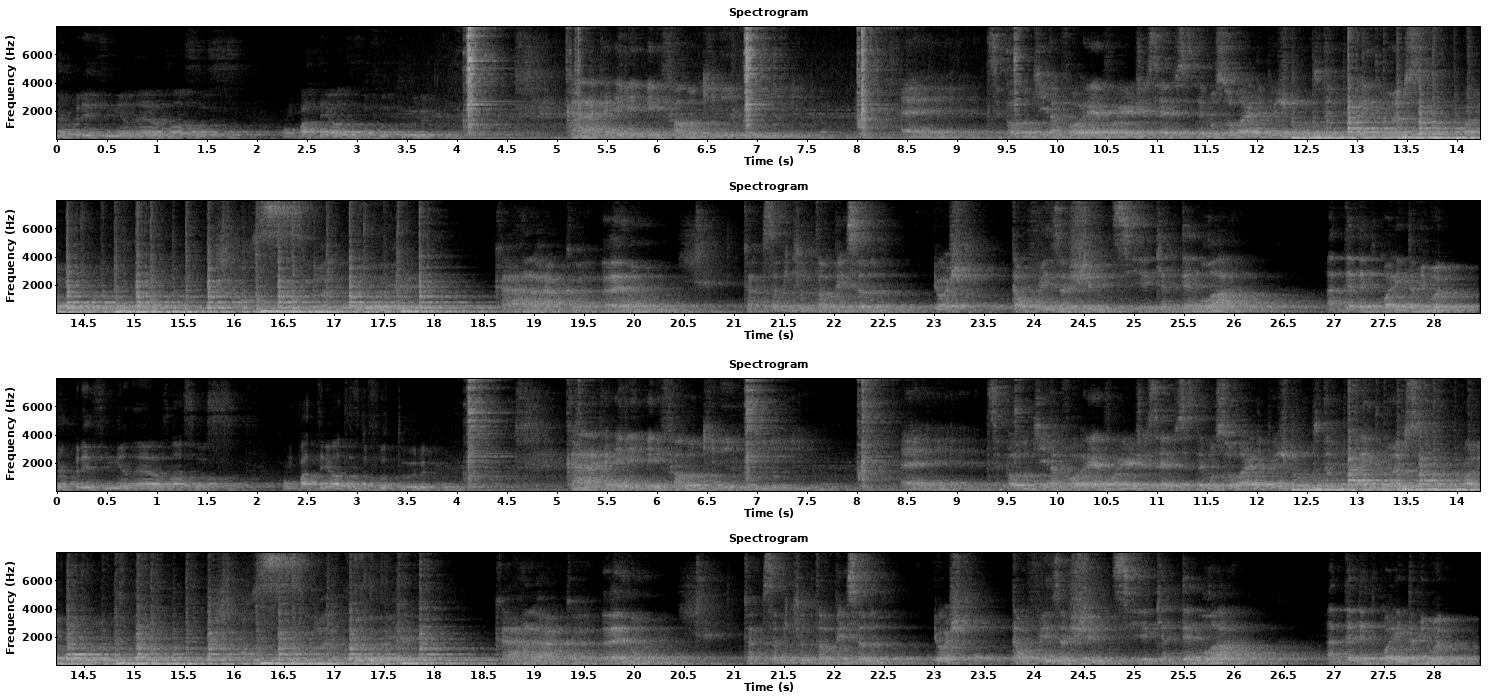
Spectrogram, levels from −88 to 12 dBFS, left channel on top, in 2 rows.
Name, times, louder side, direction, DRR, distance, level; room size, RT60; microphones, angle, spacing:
voice 1, 0.0-1.6 2.3-3.7 14.1-15.3 17.0-17.7, right 1 dB, 55° right, 0 dB, 0.9 m, -31 dB
sound 1, 3.2-9.8, left 9 dB, 70° left, 0.4 m, -35 dB
voice 2, 4.6-7.6 8.4-13.7 15.8-17.1 17.6-17.8 18.6-20.8 21.1-22.4 23.0-23.4 23.8-26.1 26.9-28.1, right 1 dB, 15° left, -8 dB, 2.4 m, -31 dB
sound 2, 12.4-18.0, equal, 35° left, 1.0 m, -24 dB
12.0 x 7.3 x 3.8 m, 2.9 s
head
